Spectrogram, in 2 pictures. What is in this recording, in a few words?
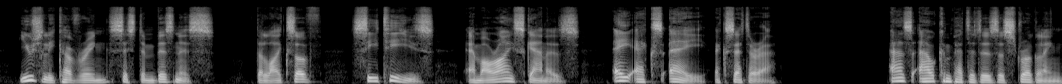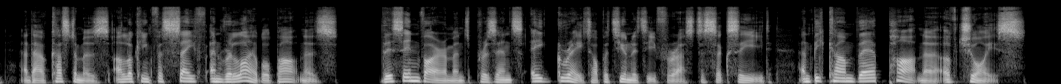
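British corporate info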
